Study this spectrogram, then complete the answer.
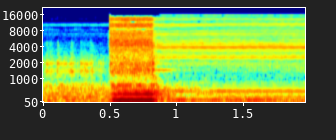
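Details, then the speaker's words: Goodman package unit, heat jumped out: sharp loud buzz snaps on over the loud transformer hum; the bottom heat-strip contactor coil is burnt and smoking. "that doesn't sound good at all when i do that something's wrong with one of them contactors or something oh you probably can't see the smoke but yeah that contactor look at that that coil is burnt on that contactor"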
